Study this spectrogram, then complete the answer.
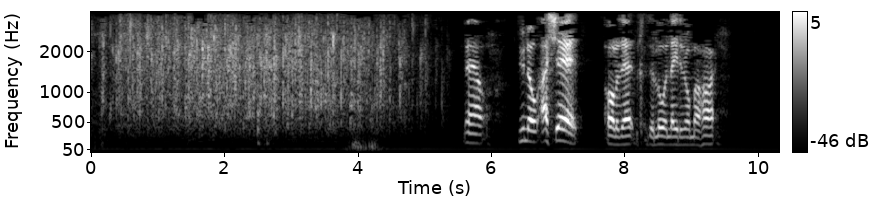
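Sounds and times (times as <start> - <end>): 
audience clapping in praise: 0.0 - 5.5
speech: 5.6 - 9.5.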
